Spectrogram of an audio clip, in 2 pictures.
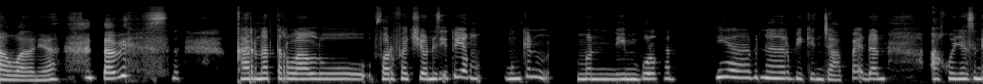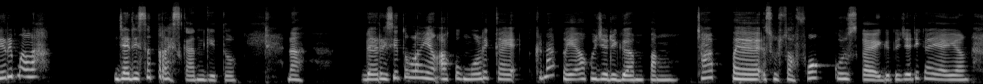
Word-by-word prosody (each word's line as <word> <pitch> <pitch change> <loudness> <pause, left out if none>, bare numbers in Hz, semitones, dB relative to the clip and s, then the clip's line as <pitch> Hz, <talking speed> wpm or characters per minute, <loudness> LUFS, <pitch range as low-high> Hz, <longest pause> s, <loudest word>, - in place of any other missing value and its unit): awalnya. 205 +2 0 0.4
Tapi 275 +8 +7 0.2
s - - -2 0.7
karena 265 0 +5
terlalu 255 -2 +1
perfeksionis 255 0 +1
itu 360 - -3
yang 300 - 0 0.3
mungkin 280 +3 -1 0.2
menimbulkan 245 +1 +1 0.4
iya 325 -2 +1
benar, 290 -3 +1
bikin 250 -2 -3
capek 235 +7 -4
dan 255 0 -1 0.4
akunya 255 0 +1
sendiri 285 +9 +3
malah 355 -2 +1 0.7
jadi 260 +1 +5
stress 265 -2 0
kan 205 +1 -1
gitu. 195 0 -6 0.5
Nah, 220 -3 0 0.5
dari 235 +2 +1
situlah 315 +2 -1
yang 270 -4 +2
aku 245 +3 -1
ngulik 250 +4 -1
kayak, 225 -2 0 0.2
kenapa 370 - -4
ya 230 +2 +1
aku 255 0 0
jadi 235 -1 +2
gampang 210 -1 0 0.2
capek, 260 -7 +2
susah 230 -3 -3
fokus 290 -3 -1
kayak 210 -2 +2
gitu. 220 +1 0
Jadi 235 - -4
kayak 250 -6 -1
yang 215 0 0
255 Hz, 130 wpm, -24 LUFS, 230-275 Hz, 0.7 s, Tapi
